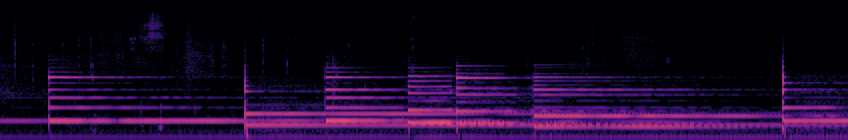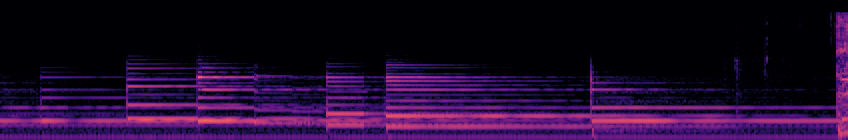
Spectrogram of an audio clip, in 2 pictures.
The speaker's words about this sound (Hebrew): שומעים את הגיטרה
